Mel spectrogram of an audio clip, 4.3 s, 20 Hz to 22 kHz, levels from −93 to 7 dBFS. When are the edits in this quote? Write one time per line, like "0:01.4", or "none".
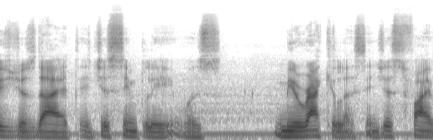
none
